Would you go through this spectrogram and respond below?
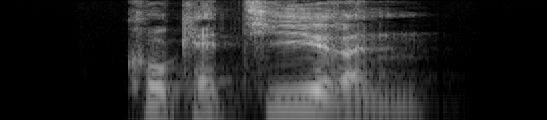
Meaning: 1. to try to appeal, win favour, especially by playing coy; to foreground one’s merits in a (supposedly) unobtrusive manner, to fish for compliments 2. to flirt (with a person)
- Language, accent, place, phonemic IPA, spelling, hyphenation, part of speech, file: German, Germany, Berlin, /kokɛˈtiːrən/, kokettieren, ko‧ket‧tie‧ren, verb, De-kokettieren.ogg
